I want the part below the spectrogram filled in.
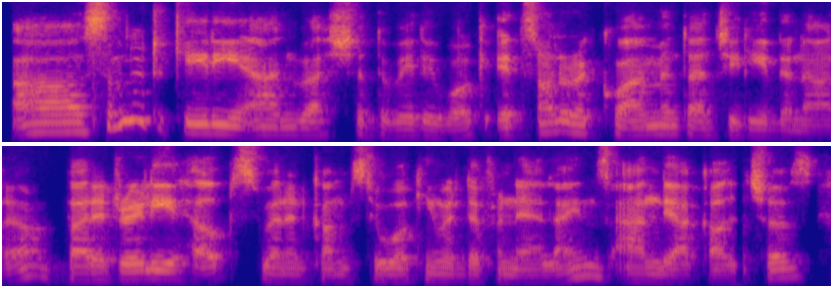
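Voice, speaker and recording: A man from India with a lowish voice speaks as an airport agent on a panel over a video call. He explains at length, with some hesitations. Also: lively intonation, fast talker, few pauses, fairly bright tone. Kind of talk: casual panel talk.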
